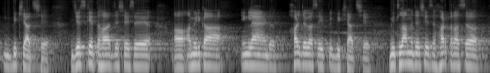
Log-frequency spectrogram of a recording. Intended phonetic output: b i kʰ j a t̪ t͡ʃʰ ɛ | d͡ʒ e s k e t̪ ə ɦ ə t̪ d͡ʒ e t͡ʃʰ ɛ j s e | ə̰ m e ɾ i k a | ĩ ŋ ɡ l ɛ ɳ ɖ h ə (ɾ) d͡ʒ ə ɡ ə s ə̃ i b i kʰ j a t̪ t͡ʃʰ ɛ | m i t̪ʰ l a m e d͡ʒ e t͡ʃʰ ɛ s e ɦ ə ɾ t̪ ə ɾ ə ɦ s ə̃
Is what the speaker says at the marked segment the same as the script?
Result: yes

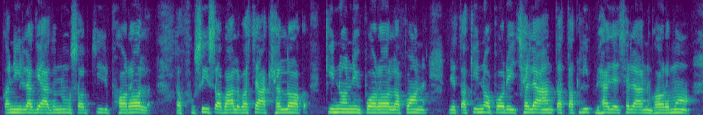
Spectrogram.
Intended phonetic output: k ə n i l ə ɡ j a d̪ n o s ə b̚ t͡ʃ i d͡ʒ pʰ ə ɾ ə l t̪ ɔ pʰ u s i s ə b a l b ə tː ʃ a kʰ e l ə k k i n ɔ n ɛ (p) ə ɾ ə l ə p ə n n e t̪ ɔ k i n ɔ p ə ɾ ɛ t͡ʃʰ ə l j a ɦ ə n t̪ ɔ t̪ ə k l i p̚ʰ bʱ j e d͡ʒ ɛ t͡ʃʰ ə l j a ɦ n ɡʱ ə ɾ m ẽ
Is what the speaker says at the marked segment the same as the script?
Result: yes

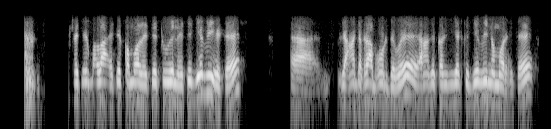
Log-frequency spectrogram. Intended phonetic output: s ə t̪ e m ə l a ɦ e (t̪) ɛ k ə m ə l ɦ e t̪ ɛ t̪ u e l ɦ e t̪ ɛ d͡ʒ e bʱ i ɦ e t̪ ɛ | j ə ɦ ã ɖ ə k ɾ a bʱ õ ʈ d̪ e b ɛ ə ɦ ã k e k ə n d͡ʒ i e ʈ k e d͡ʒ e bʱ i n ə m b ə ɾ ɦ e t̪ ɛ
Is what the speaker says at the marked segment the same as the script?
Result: yes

